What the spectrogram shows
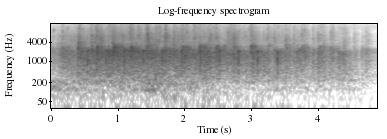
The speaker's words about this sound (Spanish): Denle un aplauso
